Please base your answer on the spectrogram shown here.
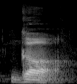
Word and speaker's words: গ: अब ये ग, हिंदी में अ उच्चारण होगा और असमिया में ओ उच्चारण होगा।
